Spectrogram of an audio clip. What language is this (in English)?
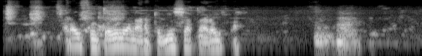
Swahili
